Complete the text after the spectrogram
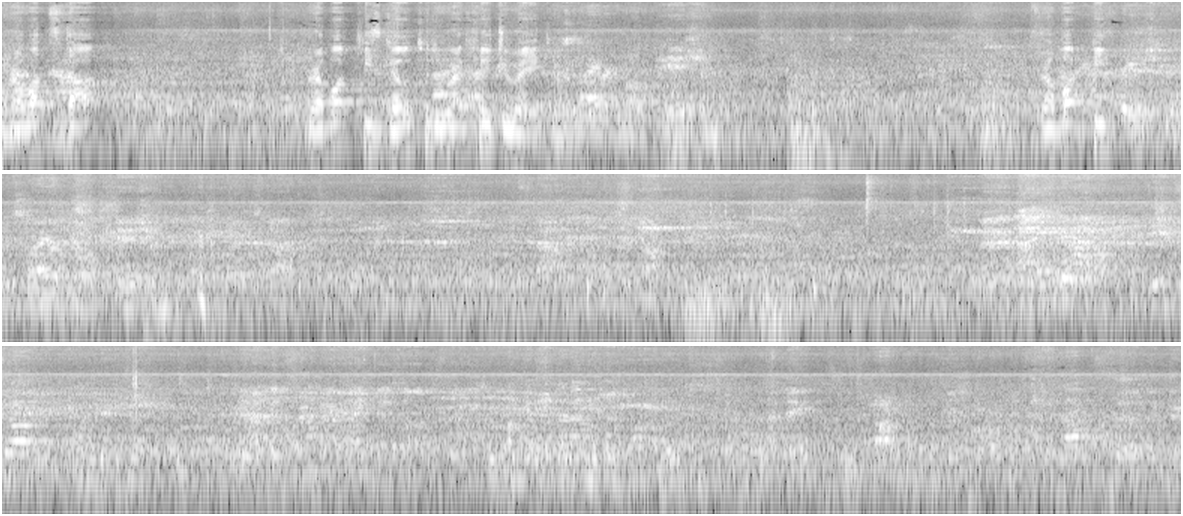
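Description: A young man speaks into a headset microphone, pausing between short phrases.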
